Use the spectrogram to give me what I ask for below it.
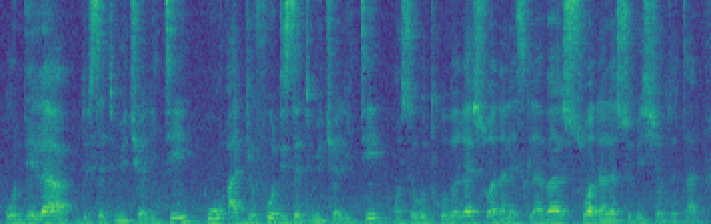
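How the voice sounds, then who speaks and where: A man asking interview questions in a formal, measured and wordy manner. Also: medium pitch. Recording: echoey room with faint background noise.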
